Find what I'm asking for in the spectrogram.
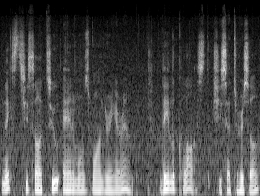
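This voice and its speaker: A young man roleplays a boyfriend for ASMR and bedtime reading, affectionate and playfully casual. His mid-range voice moves at a moderate pace. The low-quality recording carries steady rain noise.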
